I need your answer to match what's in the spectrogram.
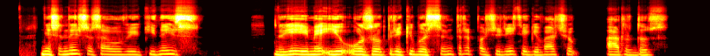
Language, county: Lithuanian, Vilnius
